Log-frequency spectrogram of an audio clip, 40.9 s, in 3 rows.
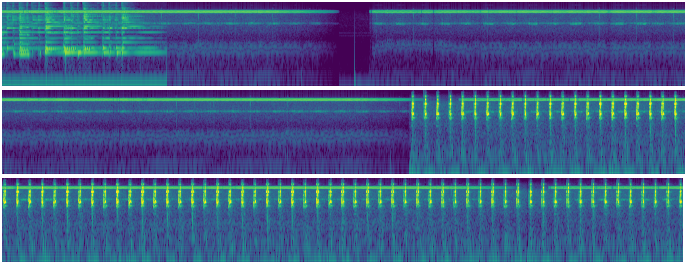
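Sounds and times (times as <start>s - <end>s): crickets chirring: 7.4s - 40.9s
rapid clock-like ticking: 21.8s - 40.9s.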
